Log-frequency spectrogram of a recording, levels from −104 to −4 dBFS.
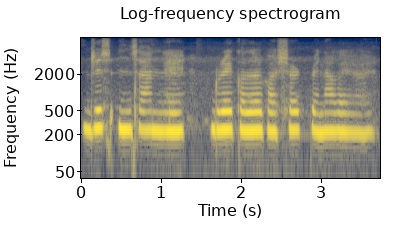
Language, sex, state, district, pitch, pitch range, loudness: Hindi, female, Arunachal Pradesh, Papum Pare, 240 Hz, 230-245 Hz, -13 LUFS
